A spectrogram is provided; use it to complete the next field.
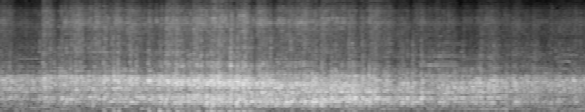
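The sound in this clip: An amusement ride cart passes along its track with a loud, continuous rumbling clatter that swells slightly midway and then holds steady.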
